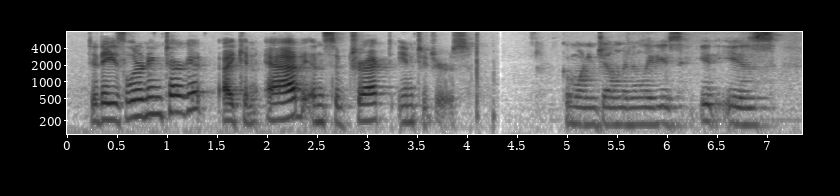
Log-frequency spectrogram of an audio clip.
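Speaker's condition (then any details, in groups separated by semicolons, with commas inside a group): No condition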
